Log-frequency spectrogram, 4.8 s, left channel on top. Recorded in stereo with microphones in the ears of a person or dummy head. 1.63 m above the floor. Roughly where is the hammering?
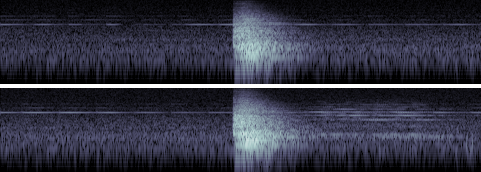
Centre.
